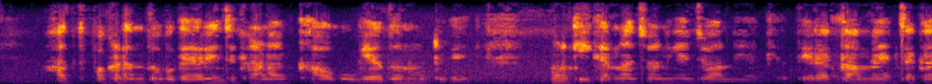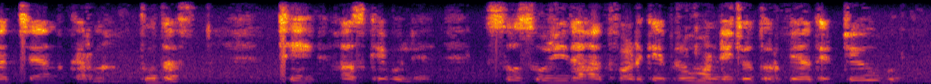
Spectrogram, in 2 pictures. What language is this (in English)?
Punjabi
